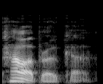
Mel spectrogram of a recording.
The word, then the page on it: power broker: British English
